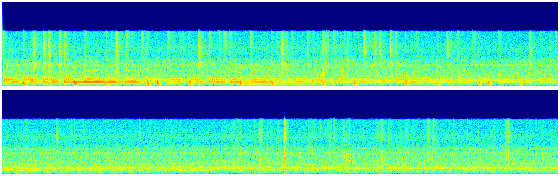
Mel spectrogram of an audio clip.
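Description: A puzzle cube clicks and clatters as hands turn it quickly.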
